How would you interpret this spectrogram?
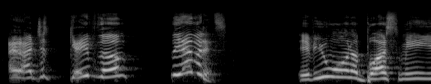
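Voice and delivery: high-pitched comic outburst; hammed-up high defiance; mock indignation. Comic defiance of imagined police.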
